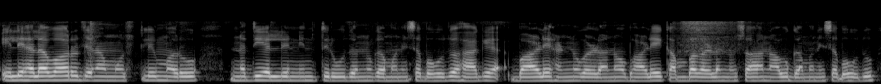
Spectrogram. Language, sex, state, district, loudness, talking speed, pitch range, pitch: Kannada, female, Karnataka, Belgaum, -22 LUFS, 95 wpm, 170-185 Hz, 175 Hz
